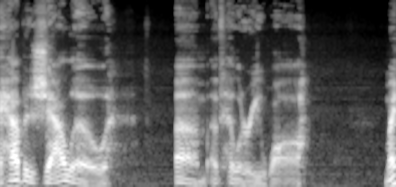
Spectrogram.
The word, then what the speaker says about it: Waugh: a Giallo of Hillary Waugh. Am I saying that right, babe? Mm-hmm. Wah. Who is it? Wah. How do you say wah? Wah. W-A-U-G-H.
